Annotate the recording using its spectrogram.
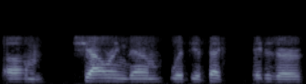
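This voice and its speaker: A man calling in to a radio show over the phone, talking in an earnest, halting way with many restarts. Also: a little high, flat delivery, no room sound. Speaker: caller. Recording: tinny phone line.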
